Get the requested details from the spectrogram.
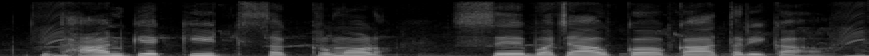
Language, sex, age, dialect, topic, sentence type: Bhojpuri, male, 25-30, Western, agriculture, question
